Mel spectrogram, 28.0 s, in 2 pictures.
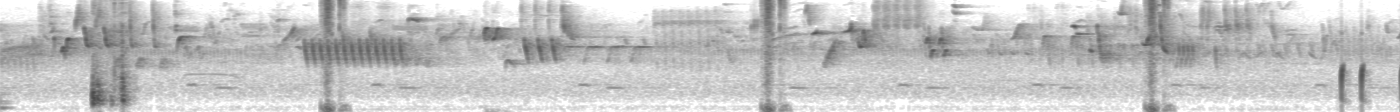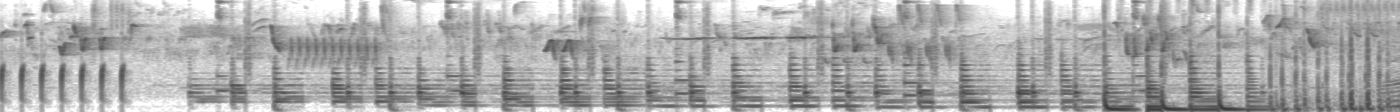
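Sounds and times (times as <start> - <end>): birds chirping: 0.0 - 28.0
quick clicks: 3.2 - 3.5, 7.6 - 7.9, 11.5 - 11.8
sharp taps: 13.4 - 15.3, 26.6 - 28.0.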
